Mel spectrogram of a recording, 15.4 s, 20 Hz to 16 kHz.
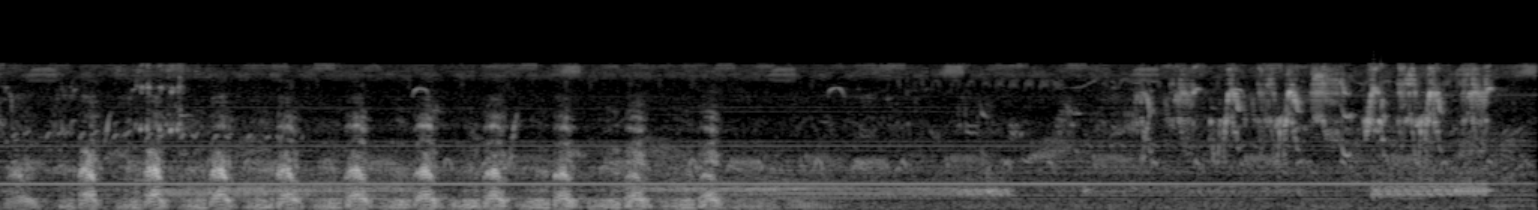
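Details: A leopard saws at Gowrie dam waterhole, Djuma Game Reserve, Sabi Sand, South Africa, at 18:33 on 29 October 2020, giving a run of deep, rasping grunts like a saw stroking through wood.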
